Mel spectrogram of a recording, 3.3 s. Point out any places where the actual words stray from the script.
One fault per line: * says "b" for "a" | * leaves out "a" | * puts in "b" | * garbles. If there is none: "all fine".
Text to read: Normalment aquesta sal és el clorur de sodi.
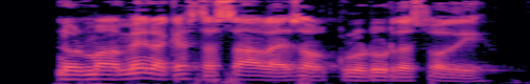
all fine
